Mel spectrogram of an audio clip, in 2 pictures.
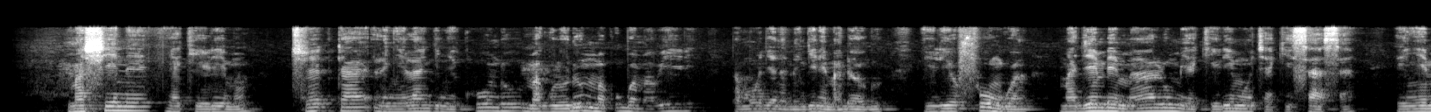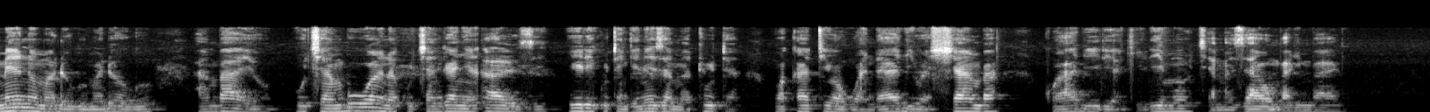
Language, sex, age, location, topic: Swahili, male, 25-35, Dar es Salaam, agriculture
